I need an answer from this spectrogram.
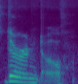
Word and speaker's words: dirndl: smaller um grindel doll i call it drandal it's dirndl i can't pronounce it it's a german word i think it's more like the dirndl dirndl well whatever but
